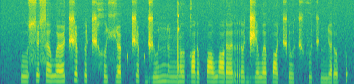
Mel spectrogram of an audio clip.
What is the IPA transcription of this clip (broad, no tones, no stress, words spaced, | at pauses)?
pusʏsə wœt͡ʃœpɾʊt͡ʃ xʊçœp t͡ʃœpd͡ʒu ɲʊŋ͡ǃʊɡɔɾʊ pɔwɔɾərʊ d͡ʒəwəpɔt͡ʃ ɾut͡ʃfut͡ʃ ɲəɾʊp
